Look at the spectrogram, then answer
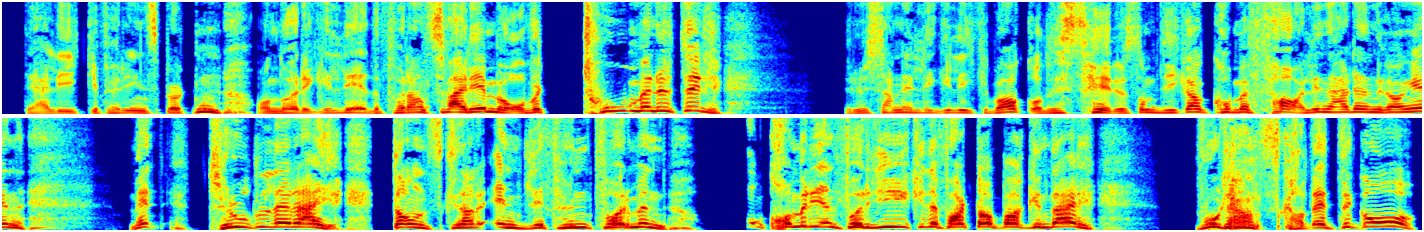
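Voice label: Norwegian dub commentator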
